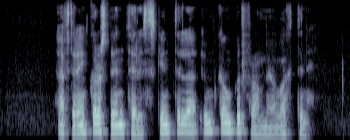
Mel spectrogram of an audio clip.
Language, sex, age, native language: Icelandic, male, 30-39, Icelandic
